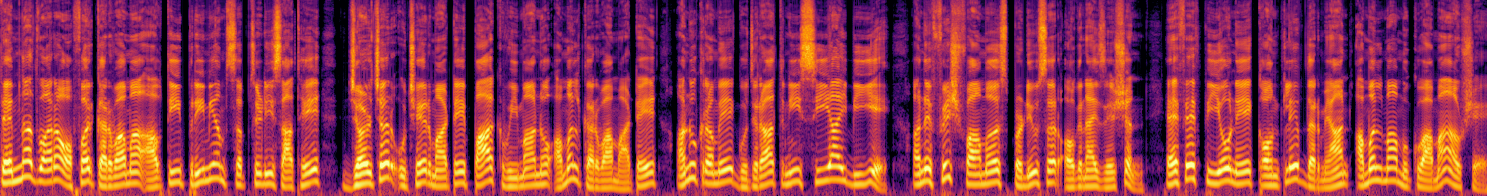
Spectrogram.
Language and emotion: Gujarati, neutral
